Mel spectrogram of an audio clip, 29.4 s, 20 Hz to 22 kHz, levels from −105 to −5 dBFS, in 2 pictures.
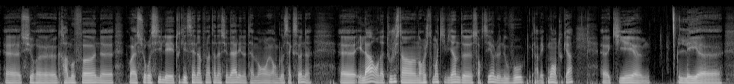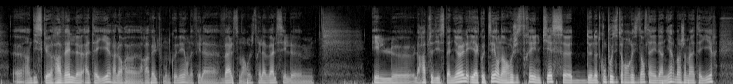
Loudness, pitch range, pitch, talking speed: -36 LUFS, 95-115 Hz, 105 Hz, 190 wpm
